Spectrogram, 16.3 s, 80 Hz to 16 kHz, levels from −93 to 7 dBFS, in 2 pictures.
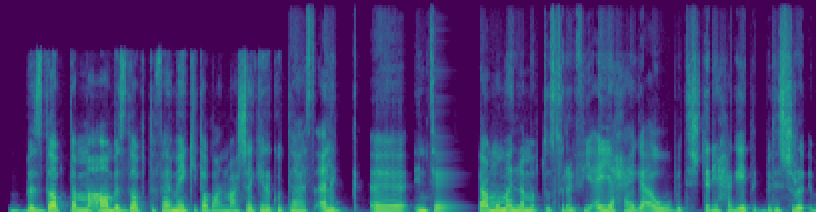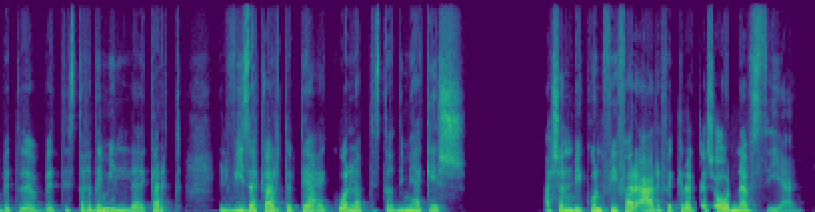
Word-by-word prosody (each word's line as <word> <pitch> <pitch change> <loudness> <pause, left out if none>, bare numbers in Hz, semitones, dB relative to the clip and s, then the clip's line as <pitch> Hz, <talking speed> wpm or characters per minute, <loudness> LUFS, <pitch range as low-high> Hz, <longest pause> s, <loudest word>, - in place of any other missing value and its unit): بالضبط، 235 +3 +2
ما 240 +3 +4
آه - - +8
بالضبط 245 -2 +1
فاهماكِ 245 +2 +2
طبعًا، 220 -5 -2
ما 195 0 -3
عشان 195 +6 -1
كده 295 +6 -1
كنت 310 -3 -7
هاسألِك 270 +5 -2
آآ 210 -3 0
أنتِ 240 +3 +1 0.4
عمومًا 270 +8 +5
لمّا 245 -7 +3
بتصرفي 260 +7 -7
أي 275 +2 +2
حاجة 260 -2 -3
أو 210 -1 0
بتشتري 220 +7 -5
حاجاتِك 230 -2 -1
بتشر 220 +4 -2
بت 220 0 -7
بتستخدمي 220 - -2
الكارت 240 - -2 0.4
الفيزا 250 +8 +2
كارت 280 +3 +1
بتاعِك، 305 +4 -2
والّا 245 +3 +3
بتستخدميها 220 +2 -1
كاش؟ 175 -6 -4 0.8
عشان 220 +4 +2
بيكون 225 +8 +2
في 300 0 -1
فَرْق 285 0 +3
على 200 +2 +4
فكرة 255 +2 -1
كشعور 215 +6 +3
نفْسي 205 -5 -1
يعني. 220 +10 -12
235 Hz, 145 wpm, -21 LUFS, 210-270 Hz, 0.8 s, آه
